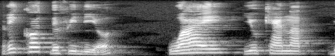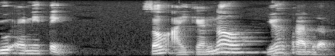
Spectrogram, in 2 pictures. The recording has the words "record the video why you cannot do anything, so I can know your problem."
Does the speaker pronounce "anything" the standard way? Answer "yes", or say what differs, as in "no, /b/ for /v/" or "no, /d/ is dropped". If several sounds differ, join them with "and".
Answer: no, /t/ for /θ/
